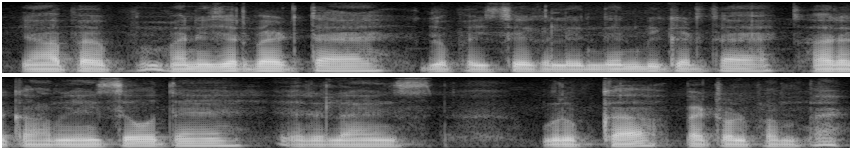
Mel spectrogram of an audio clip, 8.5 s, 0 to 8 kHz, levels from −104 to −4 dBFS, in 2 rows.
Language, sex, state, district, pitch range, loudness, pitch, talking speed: Hindi, male, Uttar Pradesh, Jalaun, 85-95 Hz, -26 LUFS, 90 Hz, 185 wpm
